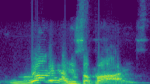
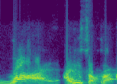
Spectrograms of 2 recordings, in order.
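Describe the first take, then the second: First: WHY stressed, falling at the end. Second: YOU stressed, tune not falling. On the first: Teacher modelling the stress on WHY, falling. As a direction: lean on the word why. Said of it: "That's the question". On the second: Teacher contrasting the take with you stressed. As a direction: lift the word you. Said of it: "Are they the same?". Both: Shown as a demonstration.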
